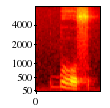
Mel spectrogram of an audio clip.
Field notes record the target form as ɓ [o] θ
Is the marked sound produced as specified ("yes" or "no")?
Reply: yes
